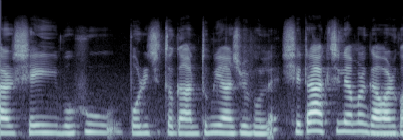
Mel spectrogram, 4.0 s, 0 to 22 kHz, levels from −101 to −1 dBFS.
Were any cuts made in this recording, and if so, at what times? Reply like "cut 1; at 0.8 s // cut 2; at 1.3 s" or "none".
cut 1; at 2.8 s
